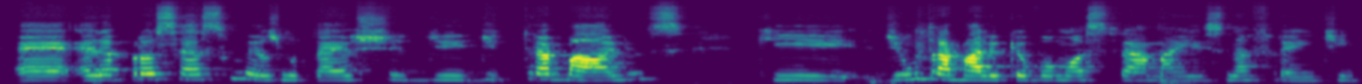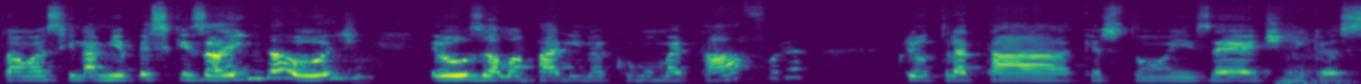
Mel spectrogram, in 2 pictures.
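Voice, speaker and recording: A Brazilian woman artist from Bahia, talking through her work in a reflective, halting way with many fillers and restarts. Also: mid-range voice, fairly even intonation, fairly bright tone. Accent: Brazilian Portuguese. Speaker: visual artist.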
